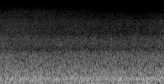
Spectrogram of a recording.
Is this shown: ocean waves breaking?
yes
